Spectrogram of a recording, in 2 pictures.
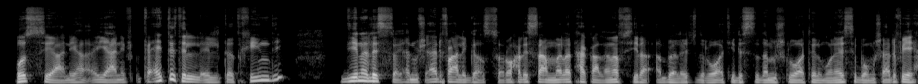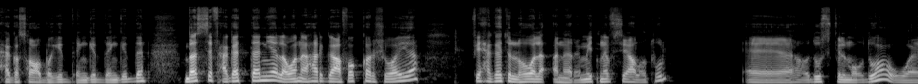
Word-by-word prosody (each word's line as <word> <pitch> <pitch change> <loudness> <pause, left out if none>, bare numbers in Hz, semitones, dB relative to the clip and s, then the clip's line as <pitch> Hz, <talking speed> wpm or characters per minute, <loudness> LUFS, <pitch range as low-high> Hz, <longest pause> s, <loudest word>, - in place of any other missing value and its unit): بُصّ 140 +1 +1
يعني 100 -3 -2
ه 105 - -6
يعني 105 0 -4
ف 100 - -18
في - - -5
حتة 175 +3 +1
ال 125 -7 -1
التدخين 105 - -3
دي، 310 - -6 0.5
دي 145 +6 +2
أنا 170 -1 +6
لسه 150 -7 +2
يعني 110 +2 -6
مش 110 - -7
عارف 120 -1 -3
أعالجها 105 -3 -2
الصراحة، 105 +3 -6
لسه 110 0 0
عَمّال 105 +1 -1
أضحك 115 -1 -1
على 100 -1 -3
نَفسي، 110 0 -2
لأ 105 -2 -5
بلاش 100 0 -6
دلوقتي 100 +1 -5
لسه 100 +2 -6
ده 100 - -4
مش 95 0 -5
الوقت 100 -1 -3
المناسب 100 +2 -4
ومش 95 0 -6
عارف 110 +3 -3
إيه، 110 -2 +3
حاجة 110 +1 -1
صعبة 105 -2 +1
جدًا، 110 0 -5
جدًا، 105 +1 -3
جدًا، 125 +8 0 0.4
بس 150 +7 +8
في - - -8
حاجات 155 +5 +4
تانية 190 +3 +6
لو 125 -7 +6
أنا 135 +1 +4
هارجع 145 -4 +6
أفكر 145 +3 +2
شوية، 155 - +2 0.5
في 150 - +1
حاجات 150 +1 +1
اللي 120 - +4
هو 125 +2 +6
لأ 125 - +1
أنا 100 -2 -1
رميت 115 +6 -2
نَفسي 125 +1 -2
على 115 -3 0
طول، 185 - -5 0.8
آآ، 100 -1 -3
هادوس 110 +4 -4
في 115 - -4
الموضوع 105 - +1
و 100 0 -4
110 Hz, 205 wpm, -23 LUFS, 100-135 Hz, 0.8 s, بس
